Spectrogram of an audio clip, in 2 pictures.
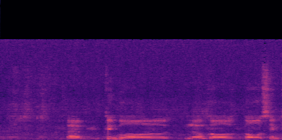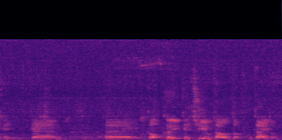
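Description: A man speaks calmly into microphones, heard through a television speaker.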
